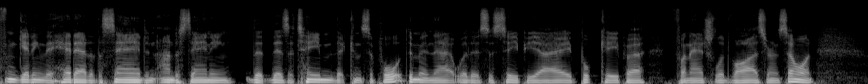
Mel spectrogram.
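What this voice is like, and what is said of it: Australian or British accent. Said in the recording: “your amazing accent ... from down under or the UK”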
